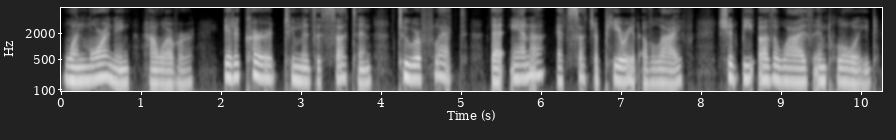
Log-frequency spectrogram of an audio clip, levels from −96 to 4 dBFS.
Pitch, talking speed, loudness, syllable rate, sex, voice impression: 170 Hz, 130 wpm, -20 LUFS, 4.3 syllables/s, female, feminine, middle-aged, slightly relaxed, slightly hard, raspy, calm, friendly, reassuring, modest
